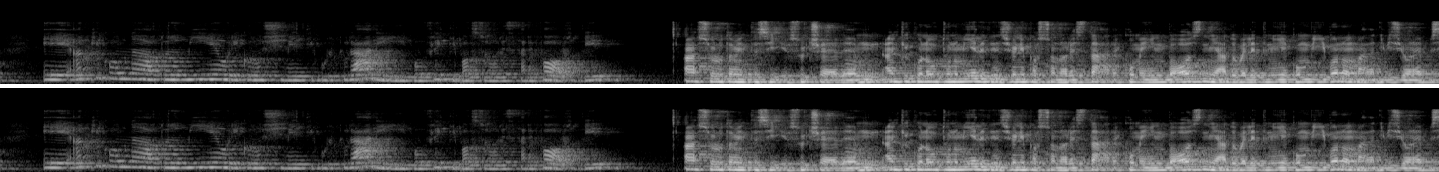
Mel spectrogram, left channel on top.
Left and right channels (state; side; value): identical; both; correlation 1.00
